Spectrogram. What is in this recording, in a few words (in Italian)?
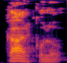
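"carcolo", dialettale crespinese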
